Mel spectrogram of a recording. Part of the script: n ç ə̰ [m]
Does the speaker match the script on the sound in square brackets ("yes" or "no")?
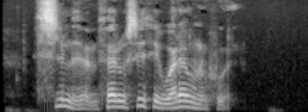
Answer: no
